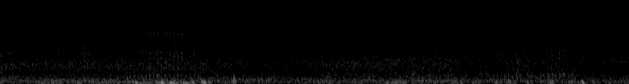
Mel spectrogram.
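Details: Domestic cat purring, a low, steady rumbling texture with soft irregular pulses and a few louder throbs around the middle, with faint hiss above.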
